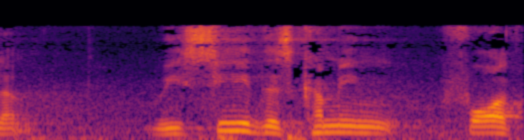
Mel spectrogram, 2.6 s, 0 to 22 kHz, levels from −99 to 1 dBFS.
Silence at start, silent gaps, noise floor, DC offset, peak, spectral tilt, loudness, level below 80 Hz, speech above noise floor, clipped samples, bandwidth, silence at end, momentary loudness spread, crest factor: 0 s; none; -51 dBFS; under 0.1%; -10 dBFS; -3.5 dB/octave; -28 LUFS; -50 dBFS; 24 dB; under 0.1%; 11.5 kHz; 0 s; 14 LU; 18 dB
